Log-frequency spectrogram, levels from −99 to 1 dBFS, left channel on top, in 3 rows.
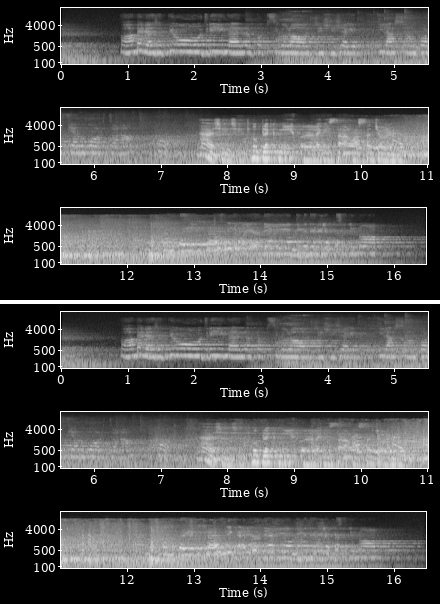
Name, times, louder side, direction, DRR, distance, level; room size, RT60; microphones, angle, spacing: voice 1, 0.9-6.7 8.8-10.1 12.5-15.7, left 1 dB, 15° left, 5 dB, 0.7 m, -32 dB
Sliding door, 2.8-7.8, equal, 40° left, 4.0 m, -36 dB
sound 1, 6.8-15.2, right 1 dB, 35° right, 1.5 m, -25 dB
voice 2, 7.6-10.6, left 2 dB, 65° left, 7 dB, 0.9 m, -22 dB
12.5 x 12.5 x 7.7 m, 2.4 s
head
